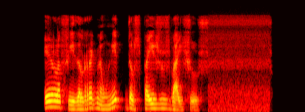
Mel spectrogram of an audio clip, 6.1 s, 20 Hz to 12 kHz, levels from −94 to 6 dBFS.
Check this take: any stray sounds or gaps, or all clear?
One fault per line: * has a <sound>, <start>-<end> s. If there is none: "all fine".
all fine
